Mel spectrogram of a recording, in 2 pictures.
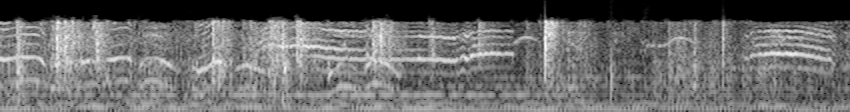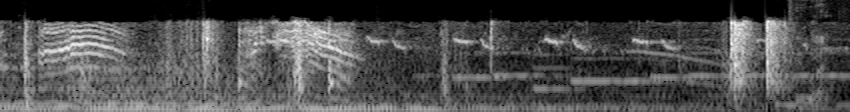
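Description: Kittens in the movie The Heroic Trio mew repeatedly in high, wavering cries over a droning film soundtrack, several overlapping meows rising and falling before fading near the end.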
